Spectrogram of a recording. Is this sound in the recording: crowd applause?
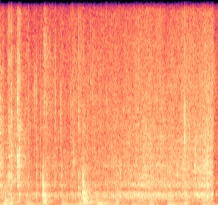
no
